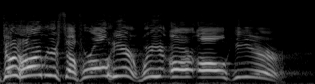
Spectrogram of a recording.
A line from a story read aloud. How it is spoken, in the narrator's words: Paul shouted quickly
